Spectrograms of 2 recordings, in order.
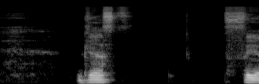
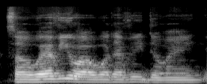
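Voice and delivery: much louder, calling everyone in; 3 semitones higher, 10 dB louder, faster than usual. Real, not acted. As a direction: call out to the whole audience. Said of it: "repeats the call, much louder".

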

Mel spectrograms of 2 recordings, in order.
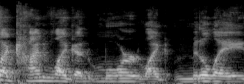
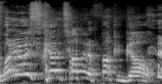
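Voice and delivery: high, fast, louder mock protest; mock indignation; 13 semitones higher, 5 dB louder, much faster than usual. Podcaster quotes the older guy's line, indignant. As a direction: imitate an affronted man, laughing through it.

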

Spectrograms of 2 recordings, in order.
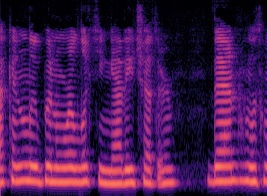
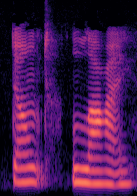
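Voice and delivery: usual speaking voice

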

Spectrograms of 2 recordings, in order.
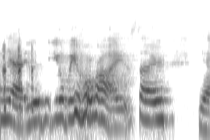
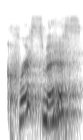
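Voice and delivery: incredulous echo, a bit higher; taken aback, questioning; retold disbelief; 4 semitones higher, 4 dB louder than usual. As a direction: repeat it back in mock shock. Retold shock at delivery date.

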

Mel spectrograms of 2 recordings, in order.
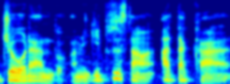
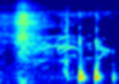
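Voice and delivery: burst of laughter; 6 dB quieter than usual. Real, not acted. Laughing at the manager's tone.

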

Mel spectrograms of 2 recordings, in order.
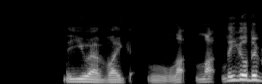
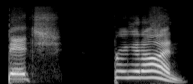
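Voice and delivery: taunting; 5 semitones higher, 4 dB louder, slower than usual. Real, not acted. Taunting the caller's wife.

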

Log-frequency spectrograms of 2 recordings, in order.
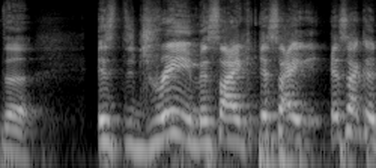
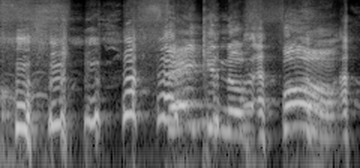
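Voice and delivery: laughing; 9 semitones higher, 6 dB louder, much slower than usual. Real, not acted. Laughing about the fake accent.

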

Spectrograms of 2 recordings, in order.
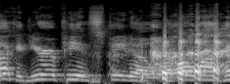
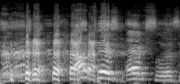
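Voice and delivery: louder, higher mock boast; quoting his friend; 4 semitones higher, 5 dB louder, much slower than usual. Friend's brag quoted to his buddy, slow mock boast. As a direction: say it slow and cocky like a proud show-off. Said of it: "That's exactly what he says".

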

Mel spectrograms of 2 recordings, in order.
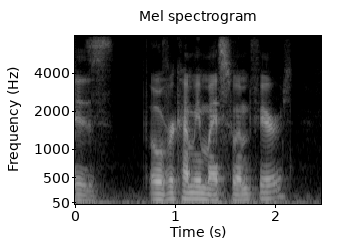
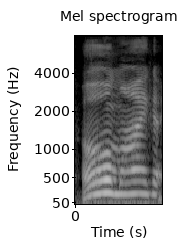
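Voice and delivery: exaggerated disbelief; astonished; 13 semitones higher, 9 dB louder than usual. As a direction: replay stunned delight, pitched way up. Acts out reaction to steroid question.

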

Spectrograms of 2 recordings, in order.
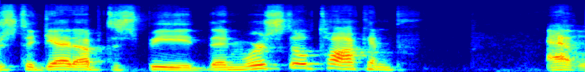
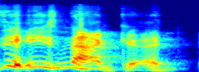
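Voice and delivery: laughing; 6 semitones higher, 3 dB louder, slower than usual. Real, not acted. Laughs at his own reversal.

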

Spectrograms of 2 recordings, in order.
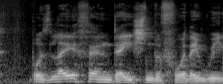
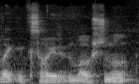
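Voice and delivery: ordinary talk

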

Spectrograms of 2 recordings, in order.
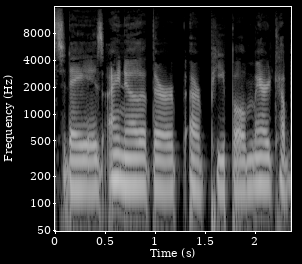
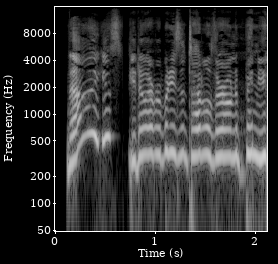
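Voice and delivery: high, fast, breezy shrug; breezy brush-off; 12 semitones higher, 5 dB louder, much faster than usual. Retold or imitated. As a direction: rattle it off lightly, much higher. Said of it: "And then I was like".

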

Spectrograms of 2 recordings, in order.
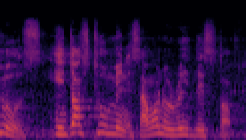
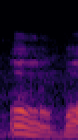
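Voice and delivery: normal talking voice

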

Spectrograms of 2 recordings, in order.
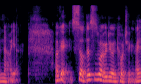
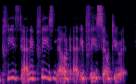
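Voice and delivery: put-on pleading child; 10 semitones higher, 3 dB quieter than usual. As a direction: imitate a child begging Daddy not to. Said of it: "my child yell and scream and be like".

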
